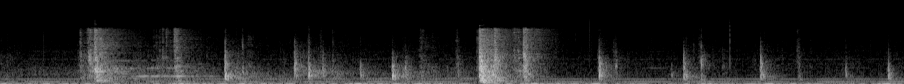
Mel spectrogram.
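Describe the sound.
A prison cell door is opened, with two loud scraping, rolling bursts and a series of sharp metallic clanks and clicks between them against a low steady hum.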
